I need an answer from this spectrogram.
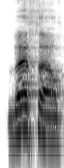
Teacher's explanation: طا تھک، اس کو تھک پڑھا اور نیزل ساؤنڈ کے ساتھ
